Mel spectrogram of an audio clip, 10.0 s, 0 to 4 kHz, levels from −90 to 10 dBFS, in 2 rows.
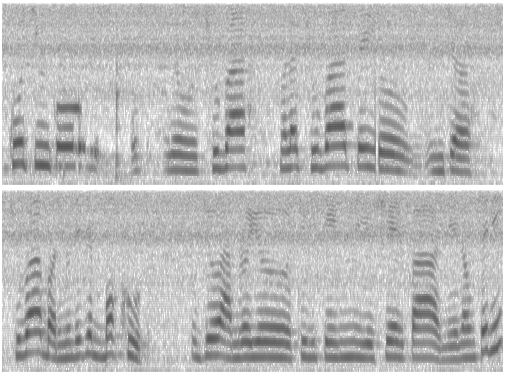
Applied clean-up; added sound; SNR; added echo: none; Sink (filling or washing); 14 dB; none.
